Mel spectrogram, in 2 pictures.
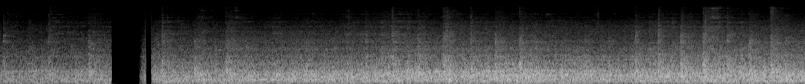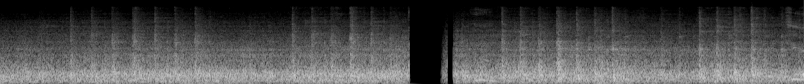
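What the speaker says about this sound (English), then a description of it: "Here's the train." A subway train rumbles steadily close by, wheels clattering on the rails, with two brief dropouts and no voices.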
